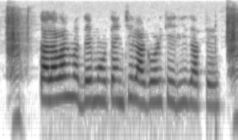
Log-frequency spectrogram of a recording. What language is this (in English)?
Marathi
